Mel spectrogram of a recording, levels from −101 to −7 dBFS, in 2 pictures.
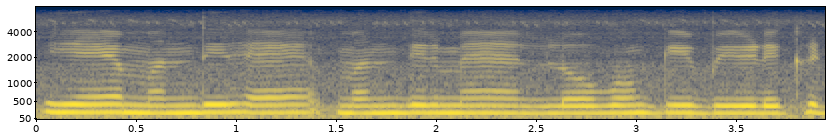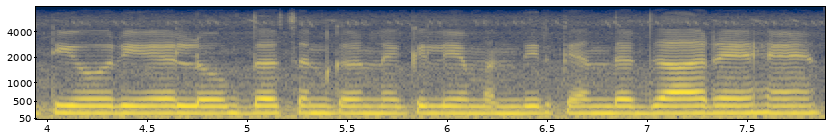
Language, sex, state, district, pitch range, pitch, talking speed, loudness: Hindi, female, Rajasthan, Bikaner, 185-195 Hz, 190 Hz, 175 wpm, -14 LUFS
